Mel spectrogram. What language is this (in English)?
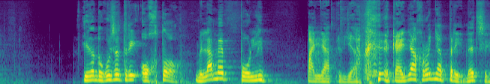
Greek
